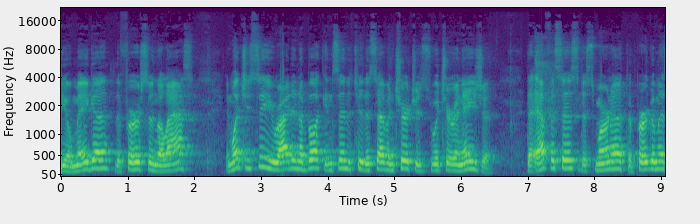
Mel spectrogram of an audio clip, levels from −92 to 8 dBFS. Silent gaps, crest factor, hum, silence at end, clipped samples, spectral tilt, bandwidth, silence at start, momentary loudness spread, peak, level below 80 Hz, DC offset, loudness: none; 14 dB; none; 0 s; under 0.1%; -5.5 dB/octave; 15 kHz; 0 s; 8 LU; 0 dBFS; -62 dBFS; under 0.1%; -14 LUFS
